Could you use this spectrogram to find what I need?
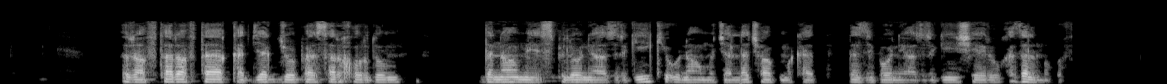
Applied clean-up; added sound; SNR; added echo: none; none; none; none.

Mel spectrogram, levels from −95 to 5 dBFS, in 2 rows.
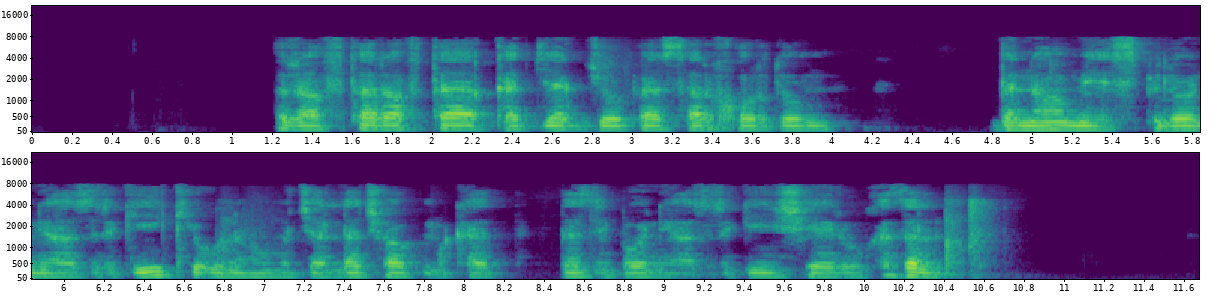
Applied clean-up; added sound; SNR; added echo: neural mask model DeepFilterNet 3.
